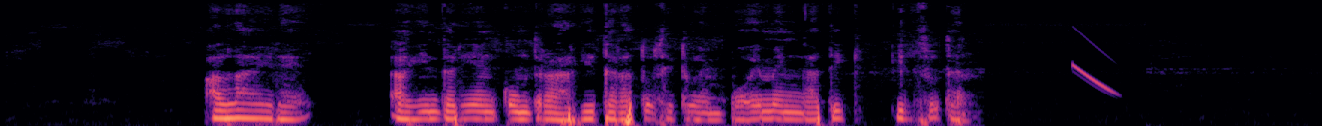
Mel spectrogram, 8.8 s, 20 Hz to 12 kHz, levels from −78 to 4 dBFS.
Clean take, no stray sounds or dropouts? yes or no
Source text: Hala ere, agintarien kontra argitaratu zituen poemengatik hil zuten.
no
